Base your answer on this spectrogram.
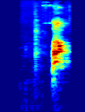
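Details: Maltese dog in a family of three, male, female and their daughter, during treat time; after a faint soft sniff, one short sharp bark lasting about a quarter second.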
